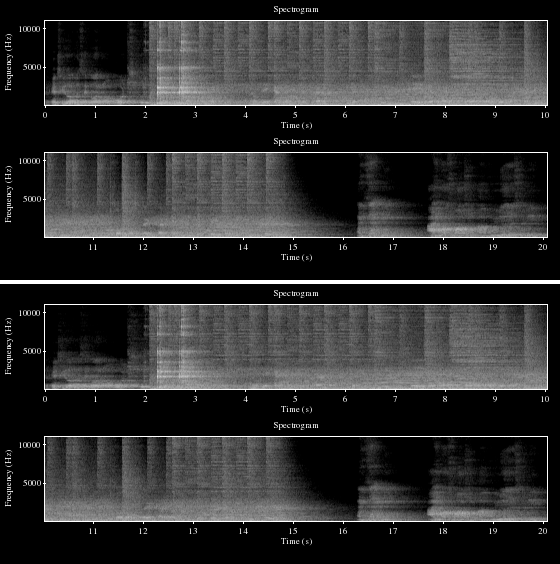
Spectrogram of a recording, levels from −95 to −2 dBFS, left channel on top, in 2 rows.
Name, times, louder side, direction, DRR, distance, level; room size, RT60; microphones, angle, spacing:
voice 1, 0.1-3.7 4.0-6.9 7.3-10.9 11.3-14.9, left 1 dB, 50° left, 1 dB, 0.8 m, -38 dB
sound 1, 1.6-6.7, left 1 dB, 15° left, 1.3 m, -33 dB
sound 2, 2.1-14.8, equal, 35° left, 1.9 m, -33 dB
voice 2, 16.3-17.0 17.7-19.9, equal, 70° left, -8 dB, 2.3 m, -37 dB
14.0 x 5.5 x 6.3 m, 2.5 s
head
